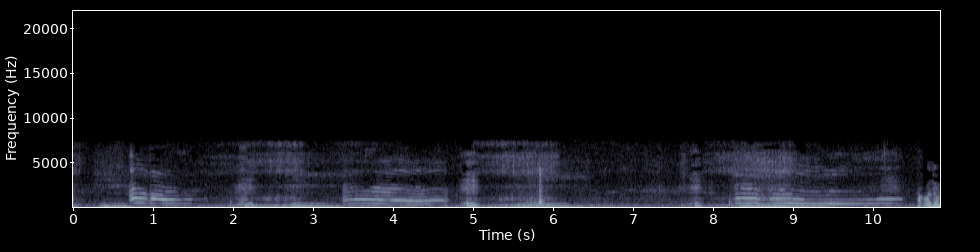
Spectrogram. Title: Baby talking to snoring grandpa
